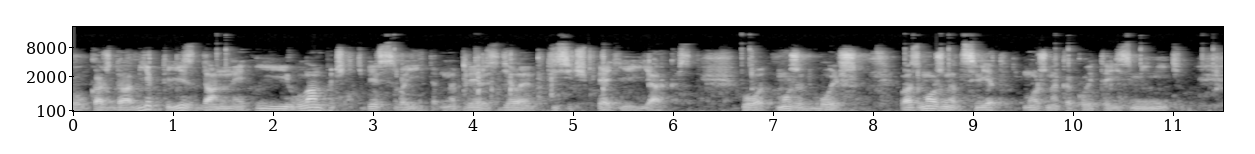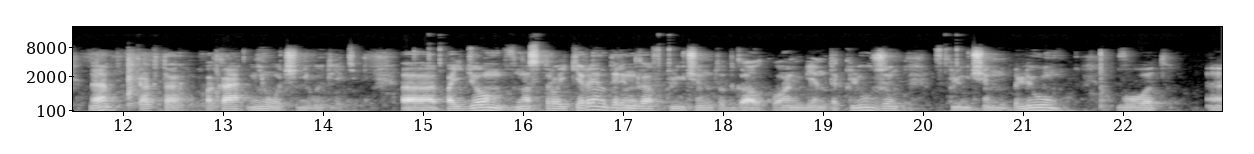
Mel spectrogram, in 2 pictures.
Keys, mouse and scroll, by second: 3.1-6.2 drag, 4.2 KP_0, 6.8-8.4 drag, 8.7 click, 15.0 click, 17.4 click, 20.2 click.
